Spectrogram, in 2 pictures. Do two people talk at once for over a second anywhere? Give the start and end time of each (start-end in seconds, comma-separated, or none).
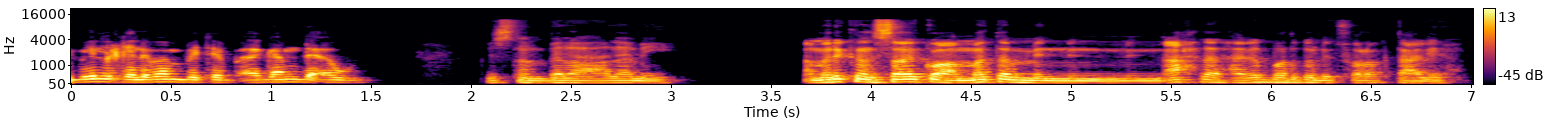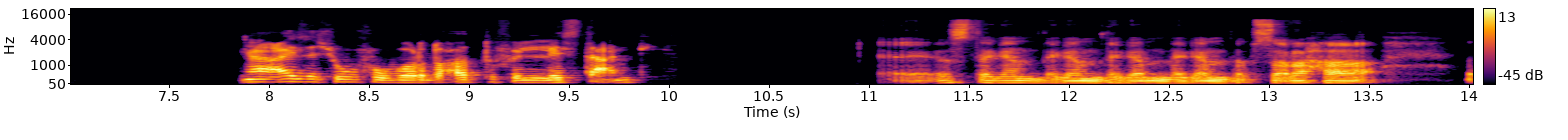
none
